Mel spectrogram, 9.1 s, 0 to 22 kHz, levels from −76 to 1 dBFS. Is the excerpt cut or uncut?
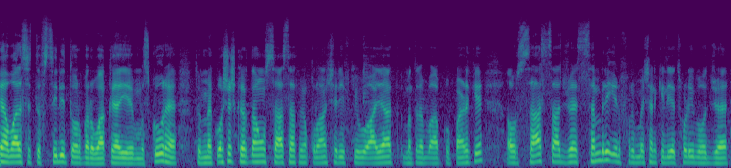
uncut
